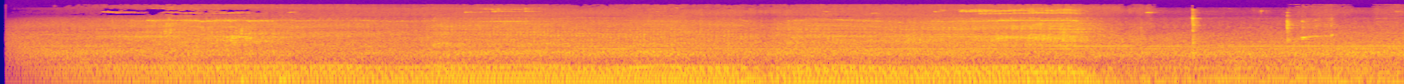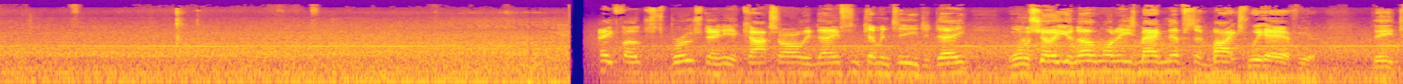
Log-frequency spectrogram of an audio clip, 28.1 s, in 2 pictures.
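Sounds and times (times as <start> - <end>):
motorcycle engine idling: 2.2 - 11.4.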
